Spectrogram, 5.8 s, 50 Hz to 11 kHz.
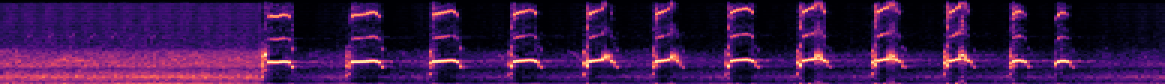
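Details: Live nature cam at the West End bald eagles, 07:02 on 28 August 2023: hiss gives way to a loud chattering string of about twelve shrill, squeaky whistled notes at a quick, even pace.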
